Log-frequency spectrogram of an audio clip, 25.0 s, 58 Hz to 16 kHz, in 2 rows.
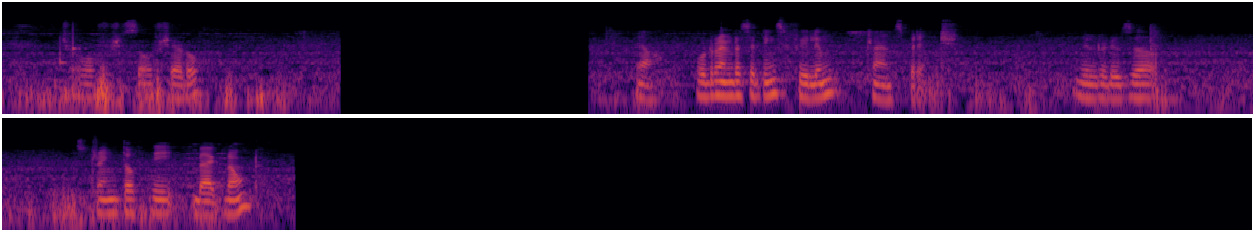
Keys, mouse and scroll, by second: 4.4 click, 5.5 click, 7.7 click, 8.9 click, 11.3 click, 14.4 click, 16.2 click, 18.7 shift+middle click, 19.0 shift+middle click, 19.3 space, 20.7 space, 24.5 space.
